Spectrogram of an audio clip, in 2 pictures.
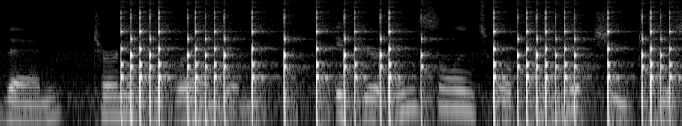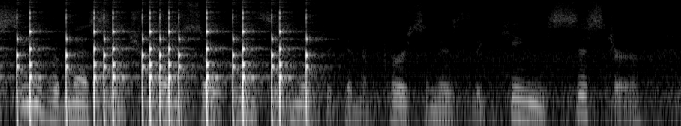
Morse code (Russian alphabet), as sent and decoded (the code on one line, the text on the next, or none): ..-.. - --- / -... -.-- .-.. ---
ЭТО БЫЛО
